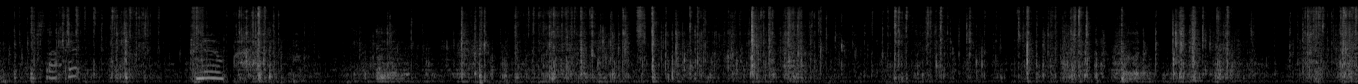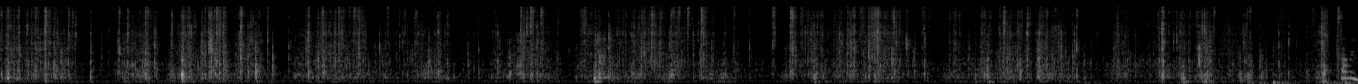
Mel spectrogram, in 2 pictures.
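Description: Continuous crinkling and rustling of packaging and paper as snack packets are handled in a box and a booklet's pages are turned, in many small irregular crackles.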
